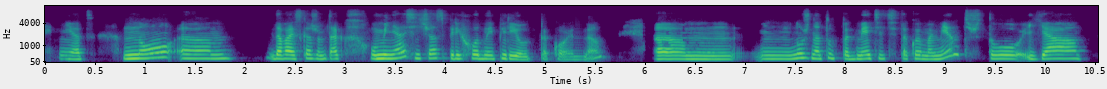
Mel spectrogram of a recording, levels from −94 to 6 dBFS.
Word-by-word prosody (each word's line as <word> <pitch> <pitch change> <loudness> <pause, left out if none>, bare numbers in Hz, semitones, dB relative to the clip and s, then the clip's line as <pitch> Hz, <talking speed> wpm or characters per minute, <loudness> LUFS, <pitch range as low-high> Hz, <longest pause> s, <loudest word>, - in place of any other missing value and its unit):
Нет, 195 -2 -4 0.3
но, 260 +8 +4
э, 240 0 0 0.4
давай 230 -3 +4
скажем 230 -3 -2
так, 220 +1 -2 0.2
у 225 - +3
меня 235 +6 +6
сейчас 255 -2 -3
переходный 230 -2 0
период 205 -6 0
такой, 175 - -8
да. 175 - -8 0.5
Эм, 205 -1 +1 0.2
м, 215 0 -2
нужно 255 -4 +1
тут 255 +1 -6
подметить 225 +2 -2
такой 225 -1 -2
момент, 225 - -1
что 225 -1 0
я, 230 +2 +1
230 Hz, 125 wpm, -22 LUFS, 210-240 Hz, 0.5 s, меня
